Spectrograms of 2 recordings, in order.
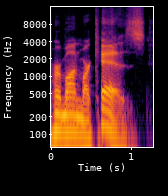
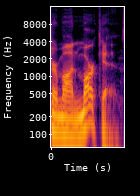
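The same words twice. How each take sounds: First: The stress in Marquez is on the second syllable. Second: The stress in Marquez is on the first syllable. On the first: The speaker calls it wrong. "I've been calling him" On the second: The speaker calls it right. "Didn't notice the accent on the A"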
